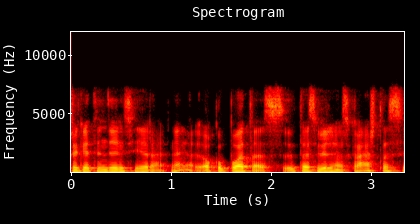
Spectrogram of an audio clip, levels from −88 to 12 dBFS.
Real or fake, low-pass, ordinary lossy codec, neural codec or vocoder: fake; 7.2 kHz; Opus, 64 kbps; codec, 16 kHz, 4.8 kbps, FACodec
